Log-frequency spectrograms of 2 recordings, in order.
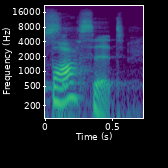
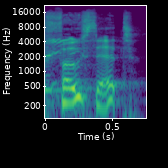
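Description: First: The first vowel is an 'aw' sound. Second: The first vowel is not an 'aw' sound. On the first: The speaker calls it right. "It's Fawcett. AU says" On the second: The speaker calls it wrong. "You don't say Fawcett"

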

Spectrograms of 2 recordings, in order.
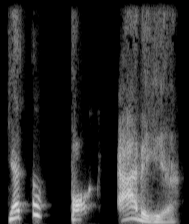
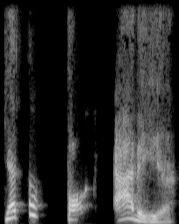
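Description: First: It is said forcefully with an angry tone. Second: The same.

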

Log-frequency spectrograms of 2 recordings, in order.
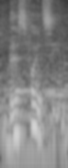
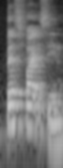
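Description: First: It is said in a put-on announcer voice. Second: It is said in an ordinary speaking voice.

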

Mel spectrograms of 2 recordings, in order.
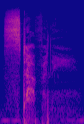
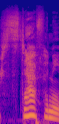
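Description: First: The name is whispered very quietly. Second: The name is said loudest of all.

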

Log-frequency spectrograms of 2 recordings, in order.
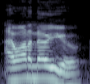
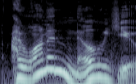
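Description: First: It is said in the speaker's normal voice. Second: It is said in a put-on character voice.

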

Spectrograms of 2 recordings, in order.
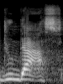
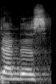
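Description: First: The name is pronounced the Scottish way. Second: The name is pronounced the American way. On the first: This is how the name is said in Scotland. "Apparently they say it Dundas in Scotland" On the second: This is how the name is said at home. "So it's Leigh Dundas"

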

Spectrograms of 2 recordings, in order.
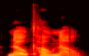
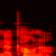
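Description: First: The name ends in an 'oh' vowel sound. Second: The name ends in an 'ah' vowel sound. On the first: The speaker calls it wrong. "I was putting O's everywhere" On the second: The speaker calls it right. "The guy in the video says Nakona"

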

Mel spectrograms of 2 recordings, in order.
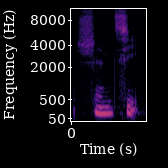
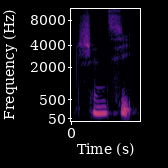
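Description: First: It is said in a soft, gentle tone. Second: It is said in a soft, gentle tone.

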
